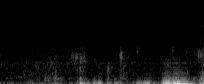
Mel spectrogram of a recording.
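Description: Handling noise of a cotton silk saree being unfolded and lifted: soft rustling with dull, deep thuds, the loudest cluster near the end.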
